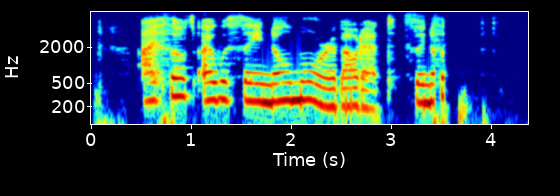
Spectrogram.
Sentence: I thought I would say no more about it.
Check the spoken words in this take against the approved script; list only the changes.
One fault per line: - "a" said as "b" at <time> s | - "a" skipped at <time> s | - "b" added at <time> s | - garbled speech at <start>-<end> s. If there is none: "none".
- garbled speech at 3.1-3.6 s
